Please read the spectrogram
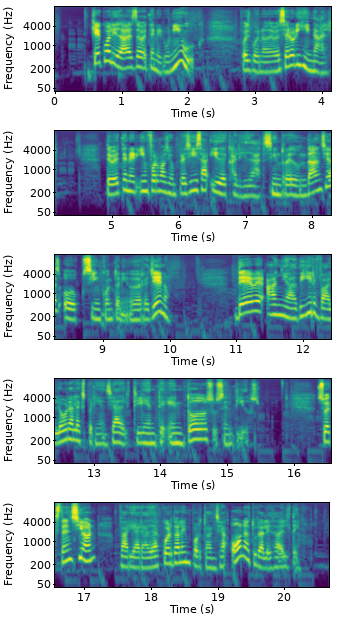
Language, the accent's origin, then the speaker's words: Spanish; Antioquia, Colombia; now in Medellín, Colombia; Itagüí, Antioquia, también de mi tierrita, ahí al ladito de donde vivo en Medellín, cuando vivo en Medellín.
